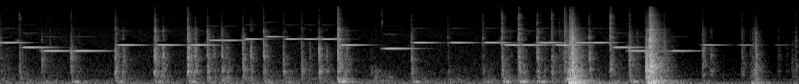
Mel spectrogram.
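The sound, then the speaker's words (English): A washing machine's electronic beeps, used by a music producer to play a tune, form a quick, bouncy melody of short high tones that step up and down in pitch, punctuated by sharp clicks and dull thumps, with no talking. “it is a washing machine.”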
